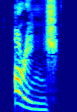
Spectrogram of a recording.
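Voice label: "orange", British English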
